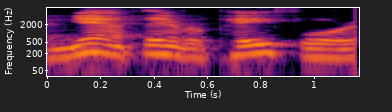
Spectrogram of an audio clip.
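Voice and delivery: mumbled under-breath remark. Retelling a mom's bitter remarks about men: imitating muttering under breath. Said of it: "under her breath remarks".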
